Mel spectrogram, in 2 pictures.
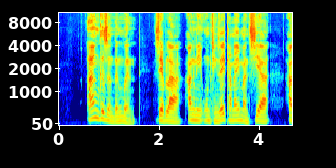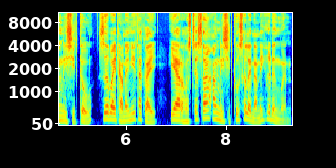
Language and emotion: Bodo, happy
